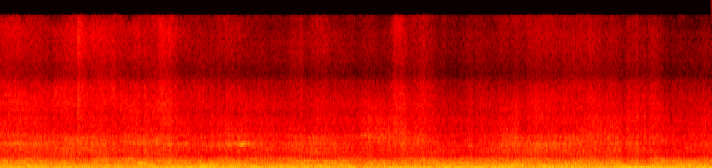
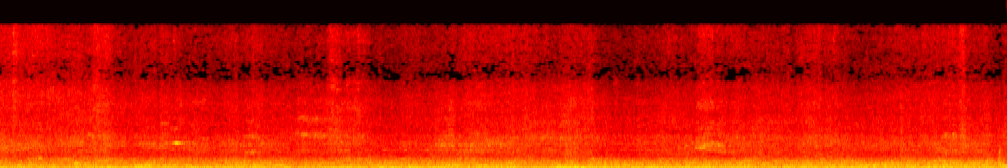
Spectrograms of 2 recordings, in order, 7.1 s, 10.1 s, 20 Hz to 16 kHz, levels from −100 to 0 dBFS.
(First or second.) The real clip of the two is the second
